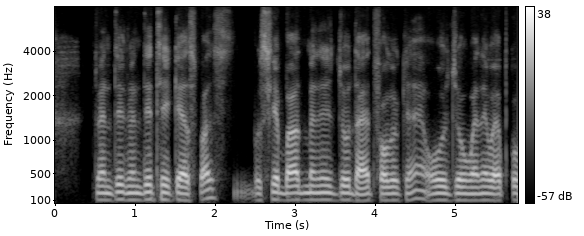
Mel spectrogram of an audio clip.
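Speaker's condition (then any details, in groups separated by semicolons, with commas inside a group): ALS; speech improved a little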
